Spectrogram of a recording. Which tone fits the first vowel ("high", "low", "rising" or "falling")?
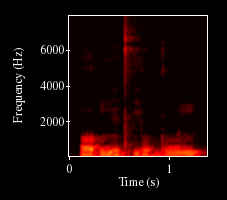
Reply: high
